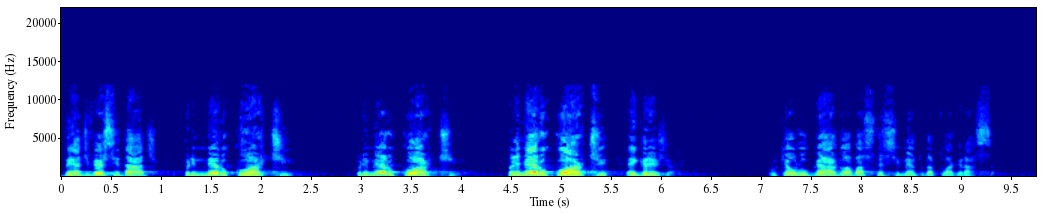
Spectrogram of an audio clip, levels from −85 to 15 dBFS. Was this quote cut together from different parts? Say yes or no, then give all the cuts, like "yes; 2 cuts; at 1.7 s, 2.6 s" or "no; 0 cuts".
no; 0 cuts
